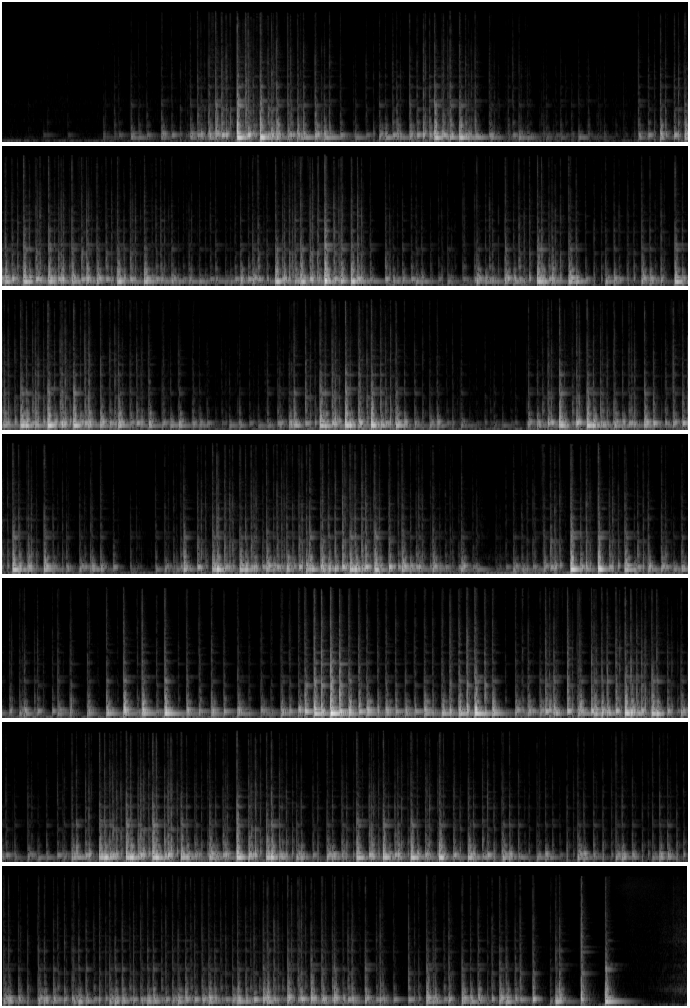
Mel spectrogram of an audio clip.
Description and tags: small clay drum, rolling sound with fingers
clay, drum, fingers, rolling, small, sound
